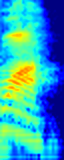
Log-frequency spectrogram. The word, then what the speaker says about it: Roy: Patrick makes a- Waugh.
